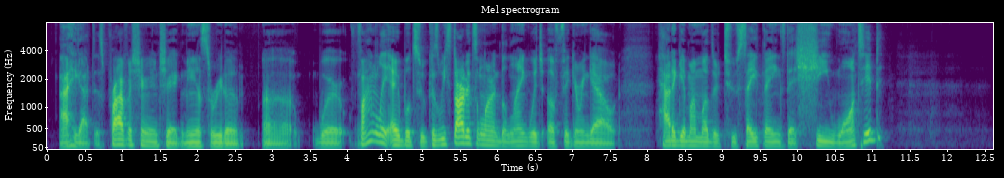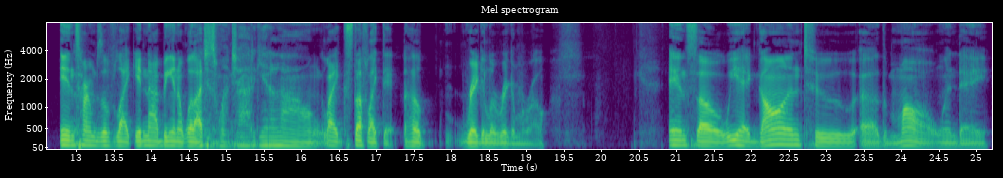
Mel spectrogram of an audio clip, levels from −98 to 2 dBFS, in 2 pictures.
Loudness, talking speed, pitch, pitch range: -23 LUFS, 165 wpm, 95 Hz, 85-105 Hz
